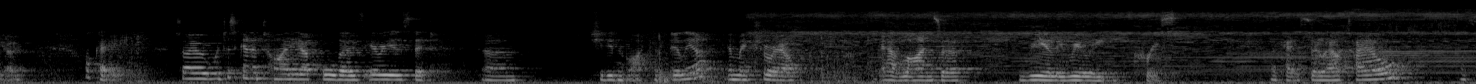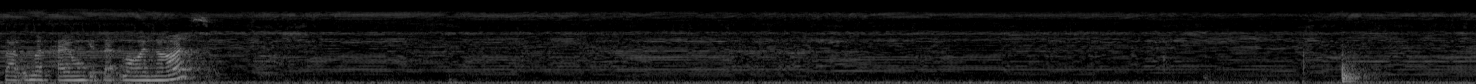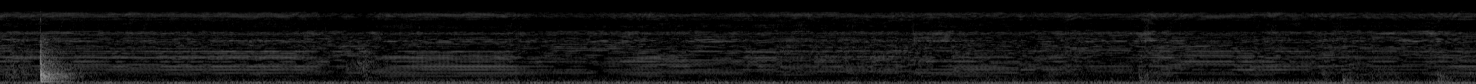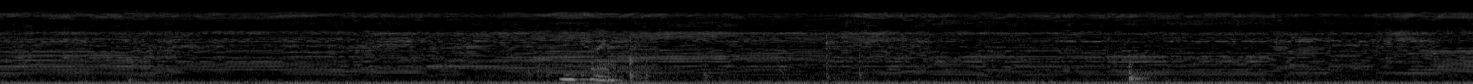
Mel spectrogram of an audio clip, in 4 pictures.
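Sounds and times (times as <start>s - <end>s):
electric pet clippers buzzing: 0.0s - 59.0s.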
